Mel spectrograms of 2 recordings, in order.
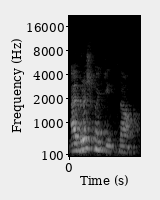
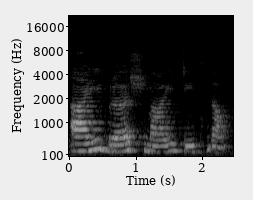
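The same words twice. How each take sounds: First: The sentence is said quickly and fluently. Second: The sentence is said slowly and carefully. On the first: The speaker has practised it for many days. "दस से पंद्रह दिन इस पर practice करेंगे, तो इसी sentence को आप इस तरह बोलेंगे" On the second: The speaker is just starting to learn it. "शुरुआत में जब इसको बोलेंगे तो आप इस तरह बोलेंगे"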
